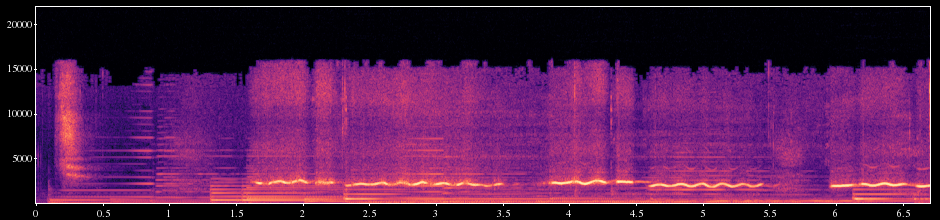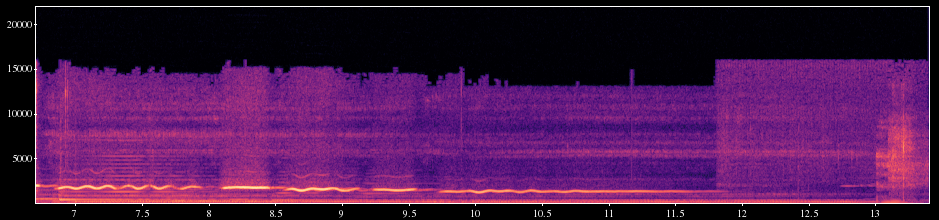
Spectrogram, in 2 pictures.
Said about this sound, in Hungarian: mellettem végig énekelt, és végig fütyülte a dalt.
